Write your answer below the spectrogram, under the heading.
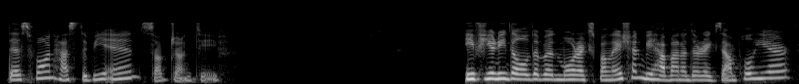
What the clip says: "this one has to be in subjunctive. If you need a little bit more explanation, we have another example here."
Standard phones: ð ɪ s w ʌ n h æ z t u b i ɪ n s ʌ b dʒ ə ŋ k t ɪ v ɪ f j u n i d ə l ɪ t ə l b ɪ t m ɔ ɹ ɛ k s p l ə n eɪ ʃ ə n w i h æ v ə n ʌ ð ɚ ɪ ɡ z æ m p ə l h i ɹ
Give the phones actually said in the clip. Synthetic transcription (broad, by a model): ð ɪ s w ʌ n h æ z t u b i ɪ n s ʌ b dʒ ə ŋ k t ɪ v ɪ f j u n i d ə l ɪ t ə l b ɪ t m ɔ ɹ ɛ k s p l ə n eɪ ʃ ə n w i h æ v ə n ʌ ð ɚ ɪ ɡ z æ m p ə l h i ɹ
